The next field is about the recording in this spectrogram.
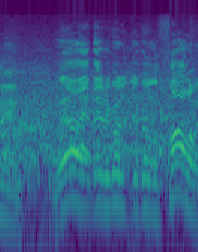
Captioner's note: crowd chatter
